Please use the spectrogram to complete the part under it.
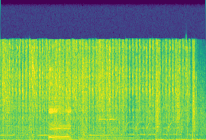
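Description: A gun fires a stream of shots.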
